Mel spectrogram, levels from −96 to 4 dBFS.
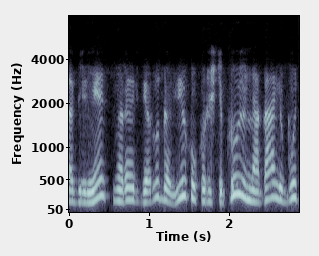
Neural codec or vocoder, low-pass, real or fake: codec, 16 kHz, 6 kbps, DAC; 7.2 kHz; fake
